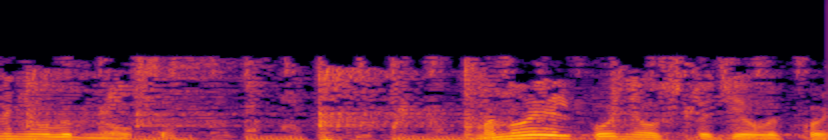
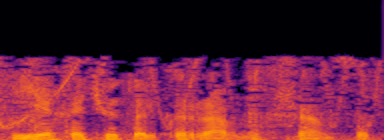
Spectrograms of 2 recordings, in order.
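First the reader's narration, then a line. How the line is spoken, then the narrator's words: Quiet. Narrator (Russian): негромко сказал Мануэль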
